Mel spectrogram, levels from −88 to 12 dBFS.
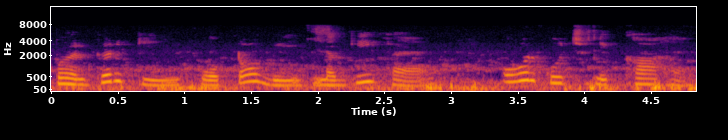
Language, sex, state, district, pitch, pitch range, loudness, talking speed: Hindi, female, Punjab, Pathankot, 225 Hz, 175-295 Hz, -15 LUFS, 125 wpm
